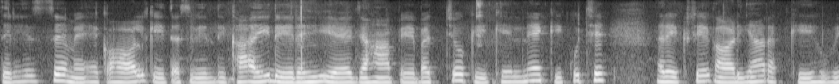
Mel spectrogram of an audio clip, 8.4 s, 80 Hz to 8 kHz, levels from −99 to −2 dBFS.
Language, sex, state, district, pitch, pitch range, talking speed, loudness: Hindi, female, Jharkhand, Ranchi, 165 Hz, 160-185 Hz, 150 wpm, -15 LUFS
